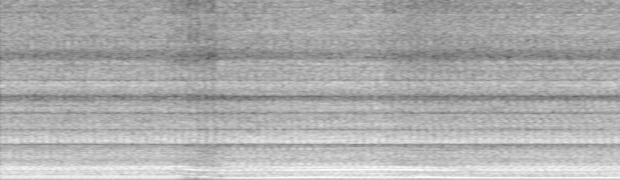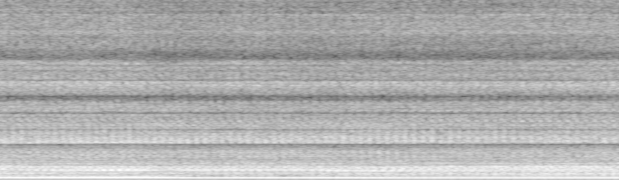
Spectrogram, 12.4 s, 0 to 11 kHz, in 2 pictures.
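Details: Free Ford 2600 tractor, worn rings oiled, plug wires popping off: catches about two seconds in with smoke and settles into a lumpy, uneven, wavering idle.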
